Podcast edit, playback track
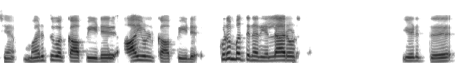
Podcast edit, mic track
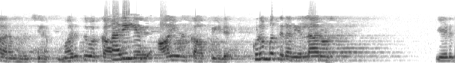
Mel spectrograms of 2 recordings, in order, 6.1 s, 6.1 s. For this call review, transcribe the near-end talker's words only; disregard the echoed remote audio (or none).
நெறைய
